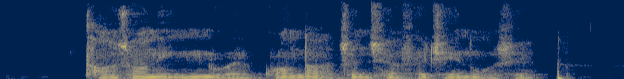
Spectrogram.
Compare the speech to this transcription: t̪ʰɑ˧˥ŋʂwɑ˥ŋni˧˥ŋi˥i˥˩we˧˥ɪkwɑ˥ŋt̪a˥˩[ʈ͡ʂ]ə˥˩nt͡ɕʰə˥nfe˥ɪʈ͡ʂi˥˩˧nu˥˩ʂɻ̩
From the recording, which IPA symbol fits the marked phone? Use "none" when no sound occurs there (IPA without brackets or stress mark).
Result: ʈ͡ʂ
